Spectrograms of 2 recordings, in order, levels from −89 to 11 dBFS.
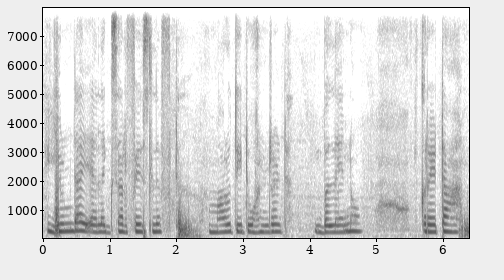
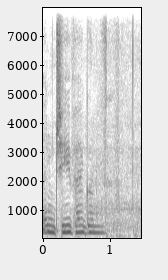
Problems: none marked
